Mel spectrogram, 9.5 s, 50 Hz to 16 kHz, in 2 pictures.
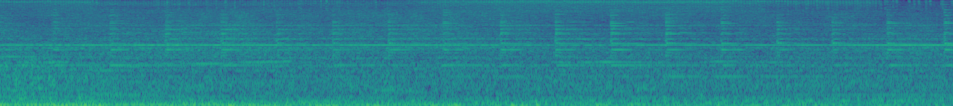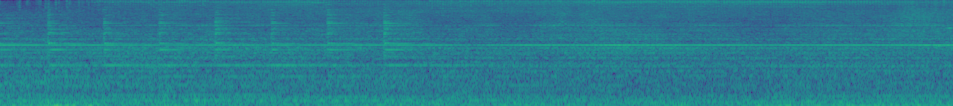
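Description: Canadian National 89, a 2-6-0 steam locomotive, working a passenger train: an even, rapid beat of exhaust chuffs over a low rumble, slowly getting quieter.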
